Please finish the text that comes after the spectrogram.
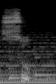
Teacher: most dialects of English, will use 2 vowels here. You'll say su, where Italian will consistently just use 1 pure U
